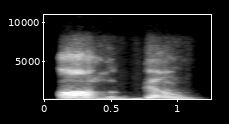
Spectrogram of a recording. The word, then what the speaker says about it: órgão: por exemplo de de órgão de ou órfão nós temos aqui o acento agudo para demonstrar que essa sílaba é uma sílaba tônica aberta órgão Órfã certo mas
